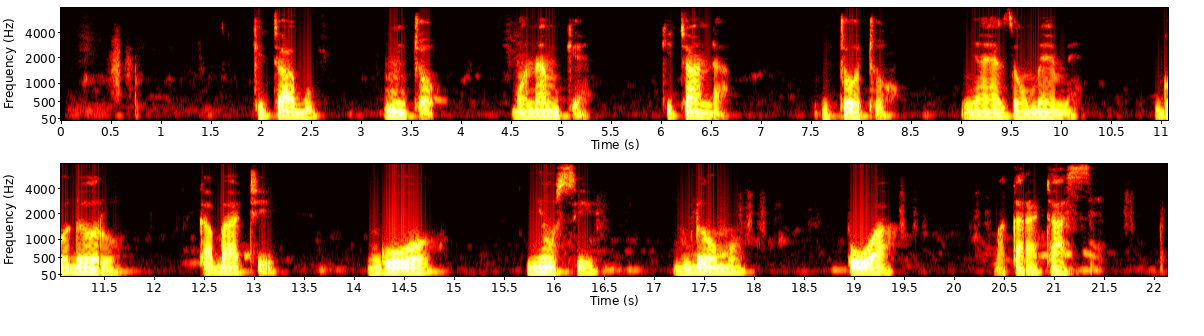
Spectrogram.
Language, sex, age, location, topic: Swahili, male, 18-24, Mombasa, health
